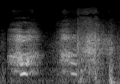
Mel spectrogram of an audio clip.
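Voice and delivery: sharp, high gasp of delight; quick, thrilled intake of breath; excited gasp. Real, not acted. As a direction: gasp at a new find. Discovering more in the bag.

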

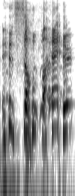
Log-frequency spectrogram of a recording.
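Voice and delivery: slow, loud laugh through it; laughing hype. Real, not acted. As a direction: gush while laughing. Laughing hype about Roblox.

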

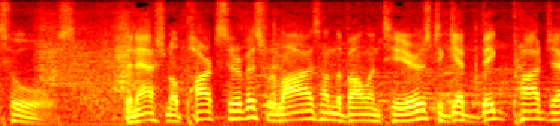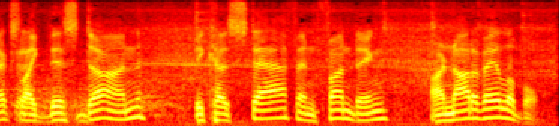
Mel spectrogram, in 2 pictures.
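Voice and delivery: measured news-report narration; Reportage-Sprecher. Acted. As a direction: read it as a scripted TV feature voice-over. Reads a recorded news report.

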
